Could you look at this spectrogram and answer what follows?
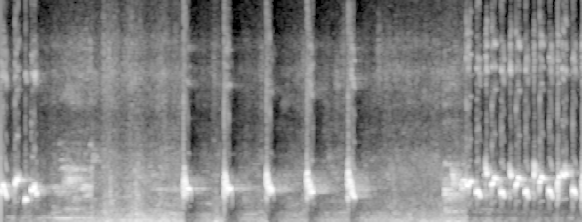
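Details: Fighting male yellow-vented bulbul, used to prompt other birds to sing, opens with bubbly notes, then gives five sharp down-slurred calls about every half second, and ends in a rapid burst of warbled chattering notes.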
